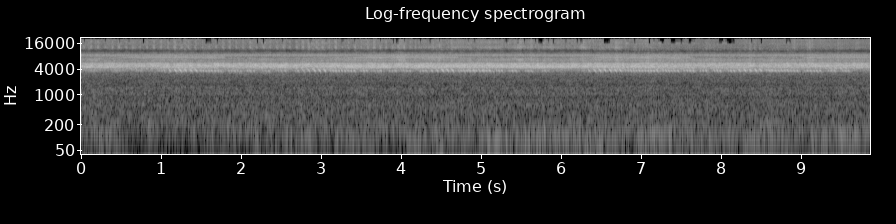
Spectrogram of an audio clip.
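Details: Insects chorusing on a full moon night at Baekjung, the Korean midsummer festival: a dense, continuous high shimmering trill with steady pulsing, many callers overlapping without pause, no other clear sounds.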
